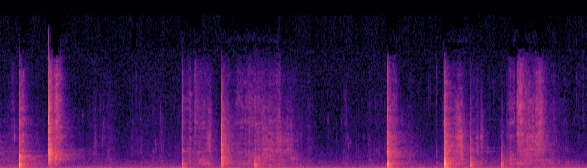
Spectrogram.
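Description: A chopped spinach mixture is stirred in a pot, with a spoon scraping and clinking against the metal in irregular strokes several times, close and fairly quiet over a faint low background hum.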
